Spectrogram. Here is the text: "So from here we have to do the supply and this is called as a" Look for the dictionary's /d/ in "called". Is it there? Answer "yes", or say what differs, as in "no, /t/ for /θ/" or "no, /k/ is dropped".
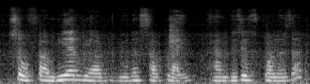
no, /d/ is dropped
